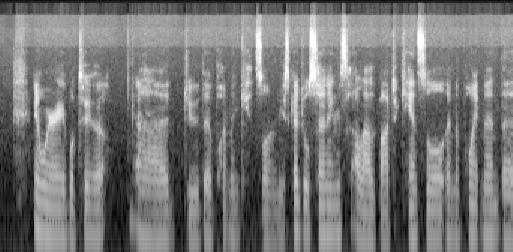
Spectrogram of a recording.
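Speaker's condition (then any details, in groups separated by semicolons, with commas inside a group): No condition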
